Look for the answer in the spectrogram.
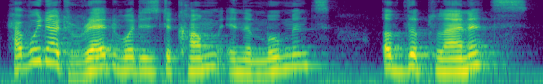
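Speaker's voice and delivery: lofty, wondering proclamation; solemn centaur. A narrator's reading. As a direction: declaim it to the stars. Centaur Ronan declaims to sky.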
